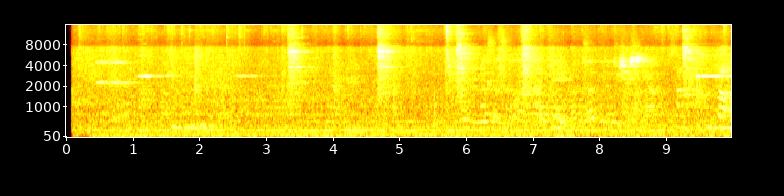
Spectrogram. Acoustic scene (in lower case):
subway station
